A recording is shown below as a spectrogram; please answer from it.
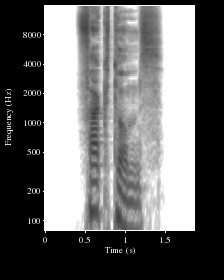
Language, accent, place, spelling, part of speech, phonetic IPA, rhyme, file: German, Germany, Berlin, Faktums, noun, [ˈfaktʊms], -aktʊms, De-Faktums.ogg
- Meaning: genitive singular of Faktum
